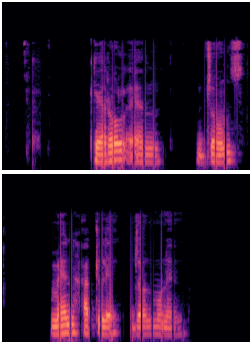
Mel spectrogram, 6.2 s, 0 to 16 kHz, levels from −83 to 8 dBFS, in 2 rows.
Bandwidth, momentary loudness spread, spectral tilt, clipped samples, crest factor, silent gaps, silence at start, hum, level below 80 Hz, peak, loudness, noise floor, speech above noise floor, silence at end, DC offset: 7.8 kHz; 13 LU; -6 dB/octave; under 0.1%; 18 dB; 0.72-0.76 s, 0.98-1.02 s, 2.14-2.42 s, 3.16-3.68 s; 0.25 s; none; -48 dBFS; -2 dBFS; -19 LUFS; under -90 dBFS; over 72 dB; 0.85 s; under 0.1%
